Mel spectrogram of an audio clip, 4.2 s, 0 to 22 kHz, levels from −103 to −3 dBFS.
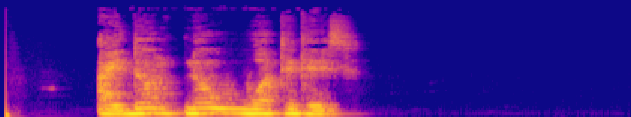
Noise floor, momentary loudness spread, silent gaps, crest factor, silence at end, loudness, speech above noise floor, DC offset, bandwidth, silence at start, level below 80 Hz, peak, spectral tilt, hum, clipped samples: under -90 dBFS; 13 LU; none; 14 dB; 1.9 s; -14 LUFS; over 78 dB; under 0.1%; 7.6 kHz; 0.65 s; -46 dBFS; -2 dBFS; -8 dB/octave; none; under 0.1%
